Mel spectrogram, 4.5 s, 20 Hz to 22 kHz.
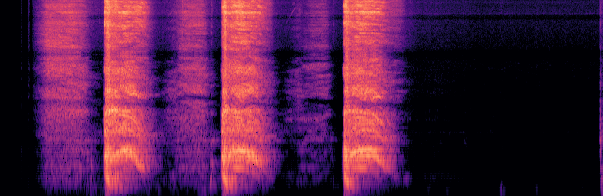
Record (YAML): three_cough_length: 4.5 s
three_cough_amplitude: 32768
three_cough_signal_mean_std_ratio: 0.39
survey_phase: beta (2021-08-13 to 2022-03-07)
age: 45-64
gender: Male
wearing_mask: 'No'
symptom_none: true
smoker_status: Never smoked
respiratory_condition_asthma: true
respiratory_condition_other: false
recruitment_source: REACT
submission_delay: 1 day
covid_test_result: Negative
covid_test_method: RT-qPCR
influenza_a_test_result: Negative
influenza_b_test_result: Negative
